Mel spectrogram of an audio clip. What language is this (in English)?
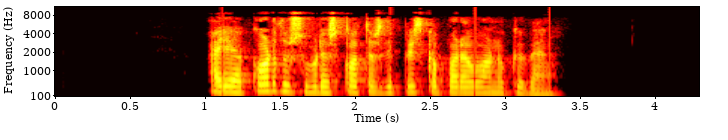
Galician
